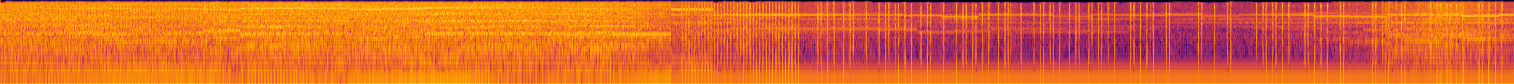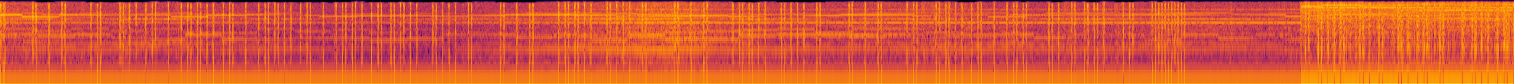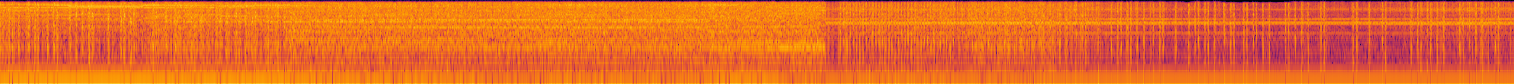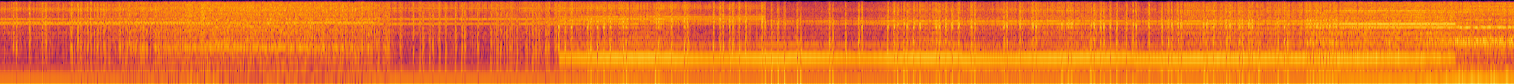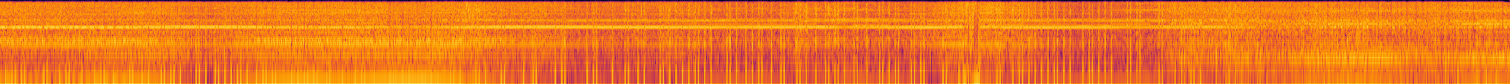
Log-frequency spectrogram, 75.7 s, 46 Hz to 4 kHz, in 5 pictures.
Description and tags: Made using the online remote shortwave receiver of University of twente in Enschede Holland:
Made in the part of the 20-meter ham band where PSK31 is the dominant digital mode, with the receiver deliberately mistuned, in FM mode at it's widest setting to get a mishmash heterodyning sound.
